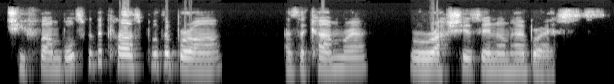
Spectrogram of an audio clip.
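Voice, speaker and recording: A woman's voice: lowish voice, fairly even intonation, slow pace, darkish tone, clean tone, no echo. A woman narrating at a script table read, reading out screenplay stage directions.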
